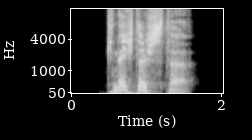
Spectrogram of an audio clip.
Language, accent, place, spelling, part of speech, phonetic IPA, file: German, Germany, Berlin, knechtischste, adjective, [ˈknɛçtɪʃstə], De-knechtischste.ogg
- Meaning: inflection of knechtisch: 1. strong/mixed nominative/accusative feminine singular superlative degree 2. strong nominative/accusative plural superlative degree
